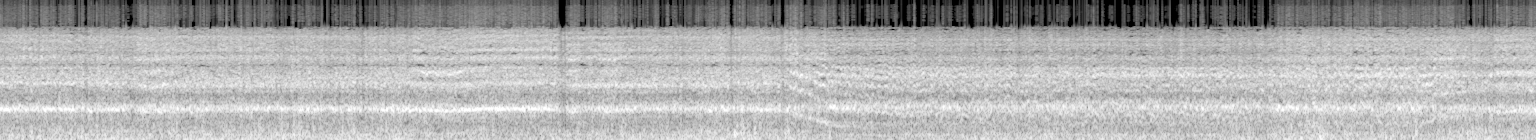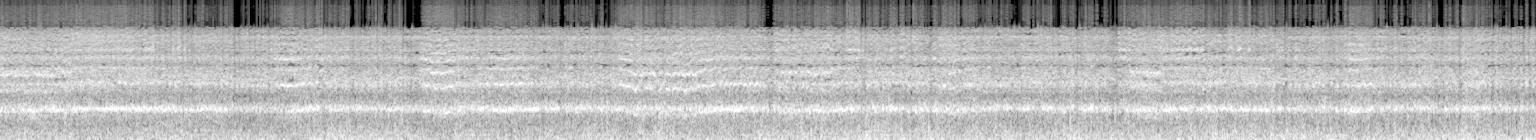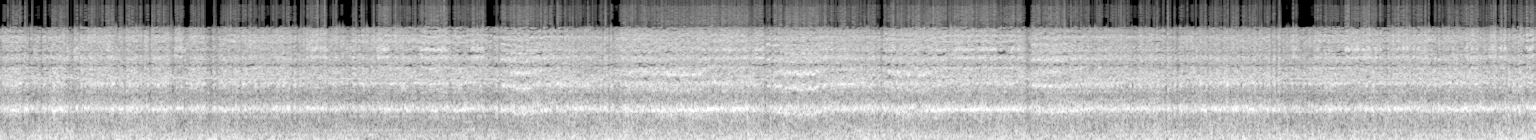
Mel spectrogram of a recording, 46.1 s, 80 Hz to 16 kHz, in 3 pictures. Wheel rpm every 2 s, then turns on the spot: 230, 230, 230, 230, 150, 110, 130, 190, 230, 230, 230, 220, 230, 230, 230, 230, 230, 230, 220, 220, 220, 230, 230.
none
